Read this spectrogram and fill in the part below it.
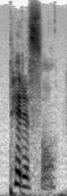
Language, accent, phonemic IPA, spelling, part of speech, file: English, US, /ˈpɪt.ɪ.fl̩/, pitiful, adjective / adverb, En-us-pitiful.ogg
- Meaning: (adjective) 1. So appalling or sad that one feels or should feel sorry for it; eliciting pity 2. Eliciting contempt 3. Of an amount or number: very small 4. Feeling pity; merciful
